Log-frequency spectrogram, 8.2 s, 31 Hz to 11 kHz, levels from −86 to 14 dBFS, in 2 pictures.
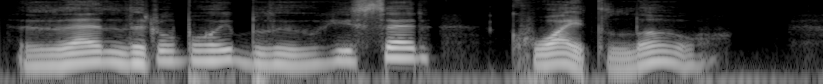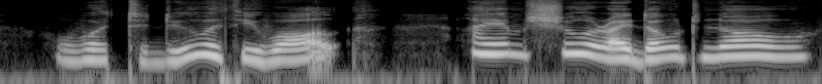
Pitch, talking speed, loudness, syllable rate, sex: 165 Hz, 145 wpm, -18 LUFS, 3.5 syllables/s, male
